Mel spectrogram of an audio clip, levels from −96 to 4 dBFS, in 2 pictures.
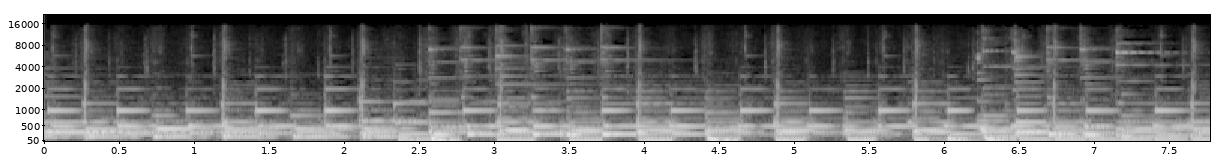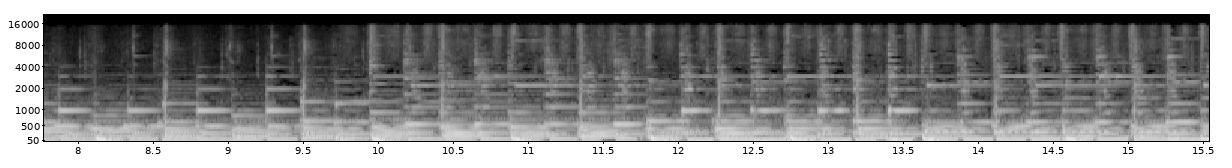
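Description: No technical faults are audible.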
